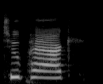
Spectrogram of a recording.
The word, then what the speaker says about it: Tupac: Was it the Notorious B.I.G., Tupac? Oh my God, did I say that wrong? Tupac? Tupac!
